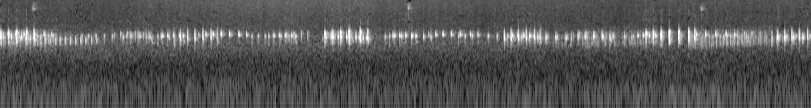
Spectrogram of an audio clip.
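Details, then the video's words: Schlegel's green tree frogs croak in continuous overlapping trills of quick pulses, steady in pitch, one short gap near three seconds, with rare faint high clicks. "Sounds of nature scenery-Rhacophorus schlegelii"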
